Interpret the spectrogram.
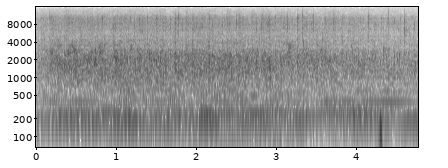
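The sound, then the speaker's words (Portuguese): A church audience applauds Jesus during a sermon at the preacher's call: a dense wash of clapping that stays loud and even throughout, with a low sustained hum running underneath. “Oh, aplauda Jesus!”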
